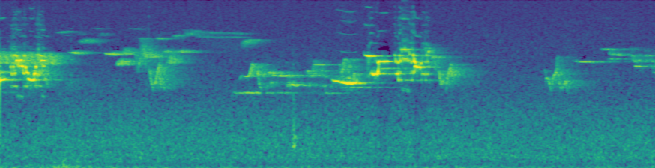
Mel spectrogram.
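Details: Hermit thrush singing clear, flute-like phrases, each opening on a held whistle and dissolving into higher fluttering notes, given roughly every one to two seconds with brief pauses.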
